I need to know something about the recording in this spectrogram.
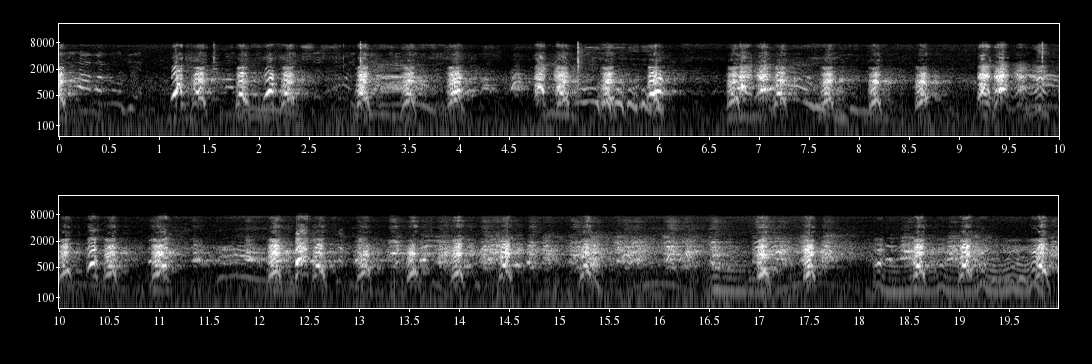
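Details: German Shepherd during its first protection training session, barking hard and repeatedly in rapid bursts for twenty seconds, each sharp bark close after the last, with human voices faintly mixed in.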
